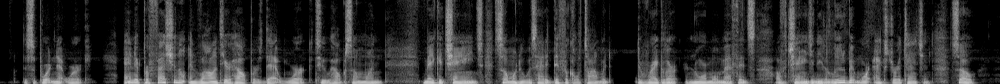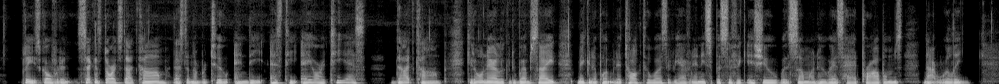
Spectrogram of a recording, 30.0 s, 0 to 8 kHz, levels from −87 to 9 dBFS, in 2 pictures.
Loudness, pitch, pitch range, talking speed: -20 LUFS, 125 Hz, 115-135 Hz, 155 wpm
